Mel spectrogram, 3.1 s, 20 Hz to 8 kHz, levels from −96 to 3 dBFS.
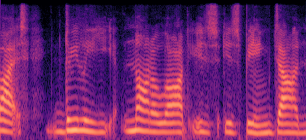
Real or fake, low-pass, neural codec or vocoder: fake; 7.2 kHz; codec, 16 kHz in and 24 kHz out, 0.6 kbps, FocalCodec, streaming, 4096 codes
